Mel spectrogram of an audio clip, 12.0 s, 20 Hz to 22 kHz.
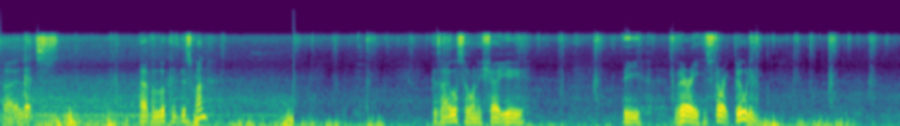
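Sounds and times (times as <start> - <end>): low rumble: 0.0 - 3.9
footsteps on concrete: 3.9 - 12.0.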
